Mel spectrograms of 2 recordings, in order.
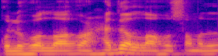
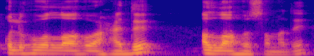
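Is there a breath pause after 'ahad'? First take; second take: no; yes. First: It runs on without a breath after ahad. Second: There is a breath pause after ahad. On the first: The speaker calls it wrong. "ശ്വാസം വിടാതെ ഓതുകയും ചെയ്യരുത്" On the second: The speaker calls it right. "ശ്വാസം വിട്ടിട്ടാണെങ്കിൽ"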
